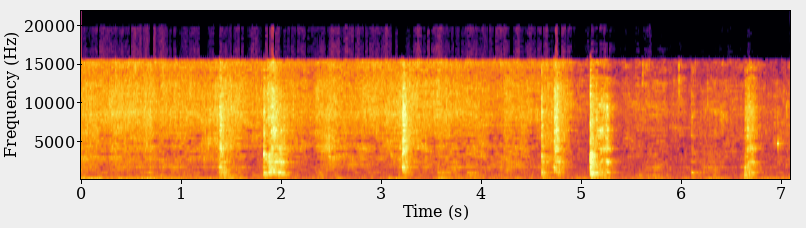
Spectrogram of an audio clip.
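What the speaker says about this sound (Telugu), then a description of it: "ఈ కరివేపాకు కూడా ఈ నూనెలో వేగాలి." Curry leaves and prawns sizzle and fry in hot oil, a steady close crackle broken by several sharp clinks and scrapes of a spoon stirring against the pan.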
